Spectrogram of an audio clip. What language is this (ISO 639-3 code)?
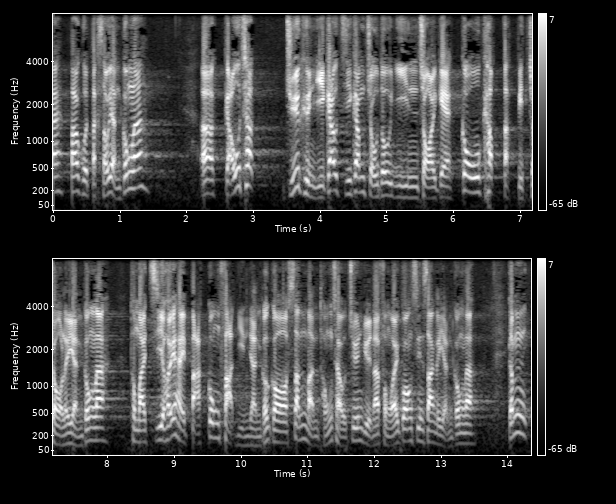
yue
